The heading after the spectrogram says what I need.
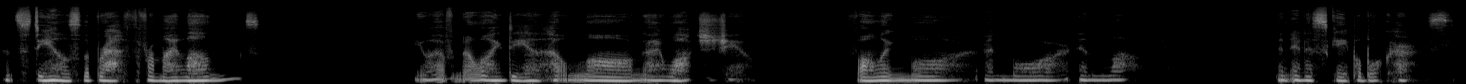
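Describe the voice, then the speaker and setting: Whispering, very slow demon queen played by a woman. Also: on the low side, flat delivery, dark tone, no echo, studio quality, heavily acted. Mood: tender, lovestruck. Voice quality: breathy, husky whisper. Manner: slow, soothing, intimate, formal archaic phrasing. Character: possessive, adoring demon queen, tender yet menacing female lover. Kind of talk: whispered ASMR fantasy roleplay. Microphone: close ASMR microphone, dry.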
